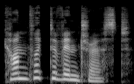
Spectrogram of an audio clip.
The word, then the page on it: conflict of interest: British English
